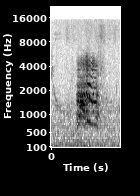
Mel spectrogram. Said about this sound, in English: That actually I think was a widgeon calling. I've forgotten it because I haven't heard it since last year. It has a sort of wee-oo.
